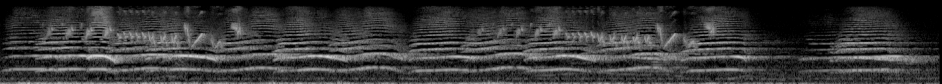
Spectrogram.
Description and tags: Plaka Forest
A few peacocks calling.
